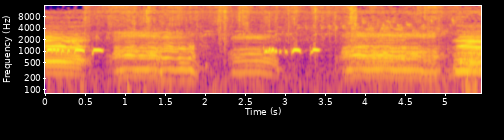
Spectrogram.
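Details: Cattle in a green field while grazing; three long, steady moos sound in turn, with a few small chirps between them.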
